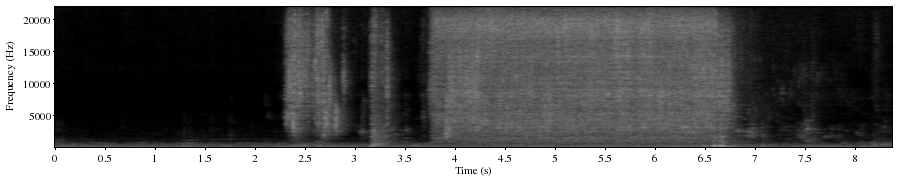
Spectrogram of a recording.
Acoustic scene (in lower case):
restroom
